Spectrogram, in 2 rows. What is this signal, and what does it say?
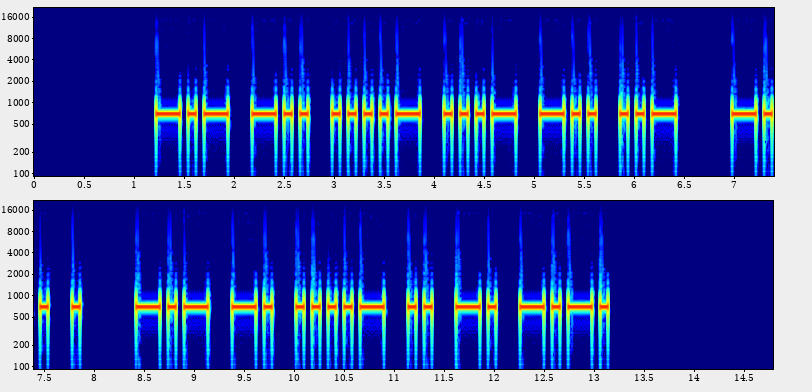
Morse code, heard as a keyed tone, about 15 wpm, 700 Hz. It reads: KD4VDU DE KN4INC
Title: USA Callsign DE Callsign - 6 Characters - 15wpm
